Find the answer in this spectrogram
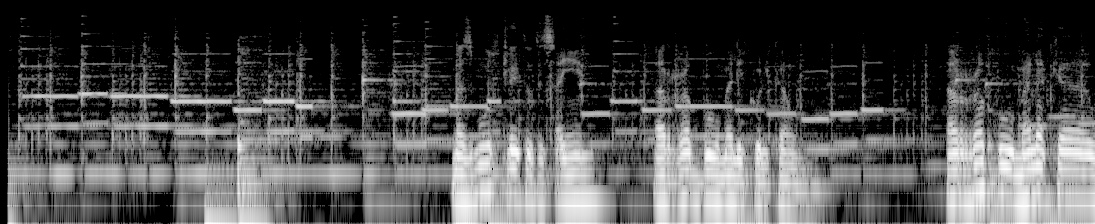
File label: Arabic Psalm Zaboor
